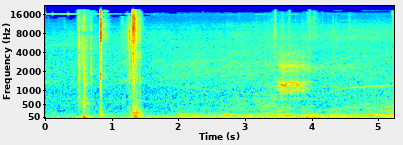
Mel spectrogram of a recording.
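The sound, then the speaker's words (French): A few sharp clunks, then a car engine revs up and pulls away as tires squeal briefly, the motor rising and falling in pitch, with no talking, as two people drive off in a car they have taken from their pursuers. “Prenons leur voiture. Je prends le volant.”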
